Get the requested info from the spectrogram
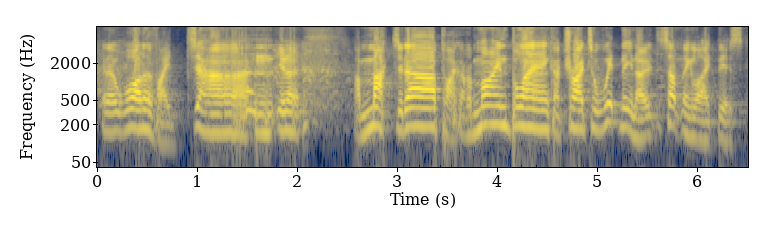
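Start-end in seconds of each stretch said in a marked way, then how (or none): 0.0-5.3 louder, higher, flustered self-blame; mock panic. Colleague in the bathroom regretting his blunder, loud mock panic. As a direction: ham up the panic of a botched witness. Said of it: "vision of the guy in the bathroom going".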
